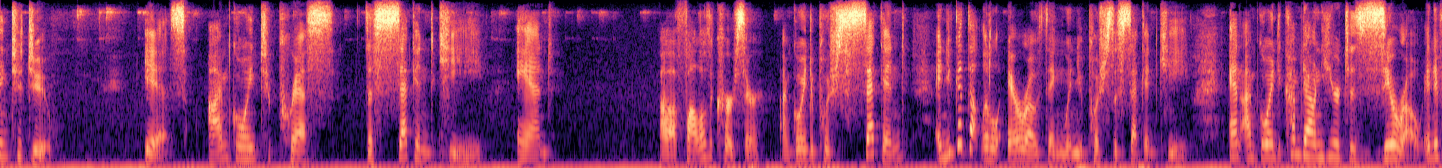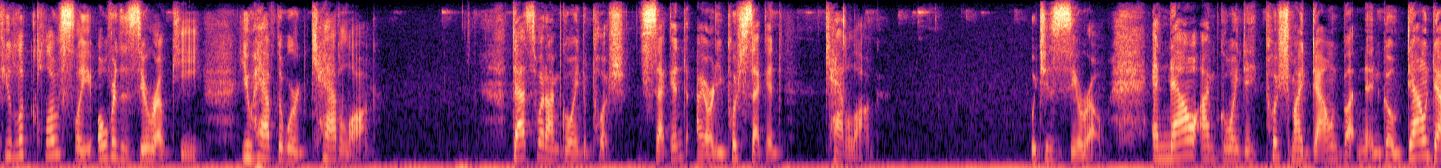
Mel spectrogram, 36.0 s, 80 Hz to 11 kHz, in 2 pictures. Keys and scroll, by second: 29.6 0, 34.8 Return.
